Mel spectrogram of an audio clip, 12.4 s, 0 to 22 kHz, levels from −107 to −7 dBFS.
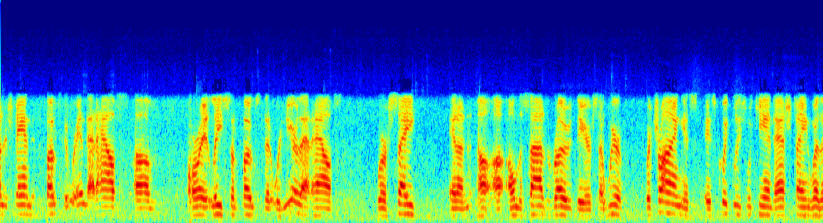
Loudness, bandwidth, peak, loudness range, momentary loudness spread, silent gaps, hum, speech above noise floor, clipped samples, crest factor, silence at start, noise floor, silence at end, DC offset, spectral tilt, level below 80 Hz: -20 LUFS; 4.1 kHz; -6 dBFS; 2 LU; 8 LU; none; none; 27 dB; under 0.1%; 14 dB; 0 s; -47 dBFS; 0 s; under 0.1%; -8.5 dB/octave; -56 dBFS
